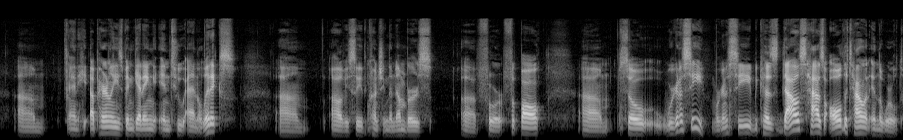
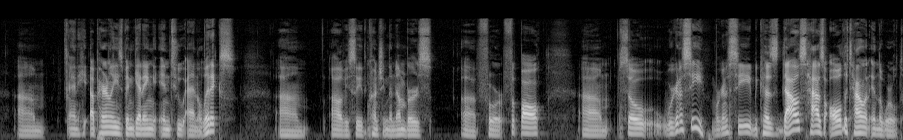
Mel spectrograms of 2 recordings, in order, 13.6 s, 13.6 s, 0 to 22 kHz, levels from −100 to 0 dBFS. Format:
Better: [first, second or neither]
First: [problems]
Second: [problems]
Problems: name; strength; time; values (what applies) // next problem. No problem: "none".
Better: second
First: thin; somewhat; fading below 350 Hz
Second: none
